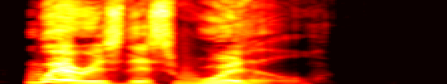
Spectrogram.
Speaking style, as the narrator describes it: Then, harshly

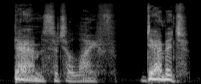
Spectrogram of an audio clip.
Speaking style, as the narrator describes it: sputtered aimlessly

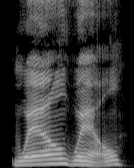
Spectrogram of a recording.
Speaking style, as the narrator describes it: he drawled

